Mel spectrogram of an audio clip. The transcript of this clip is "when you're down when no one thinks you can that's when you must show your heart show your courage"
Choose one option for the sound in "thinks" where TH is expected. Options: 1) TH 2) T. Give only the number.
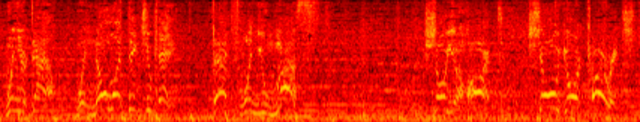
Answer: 1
